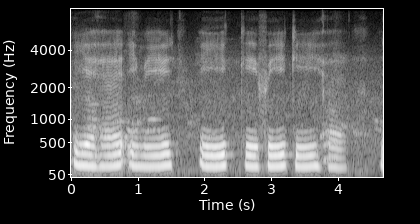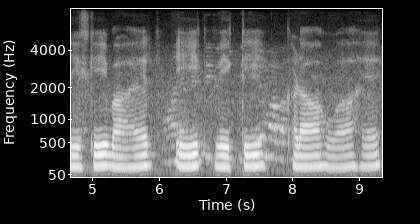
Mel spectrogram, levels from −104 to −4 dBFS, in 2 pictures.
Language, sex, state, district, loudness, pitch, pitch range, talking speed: Hindi, male, Rajasthan, Jaipur, -15 LUFS, 150 Hz, 145-155 Hz, 85 wpm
